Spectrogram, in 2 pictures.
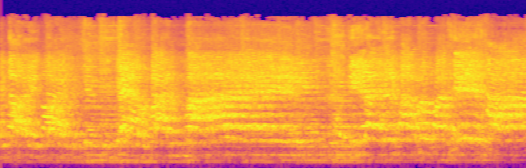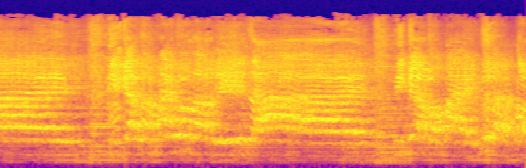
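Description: A large children's choir singing together in Thai, with acoustic guitar accompaniment.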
